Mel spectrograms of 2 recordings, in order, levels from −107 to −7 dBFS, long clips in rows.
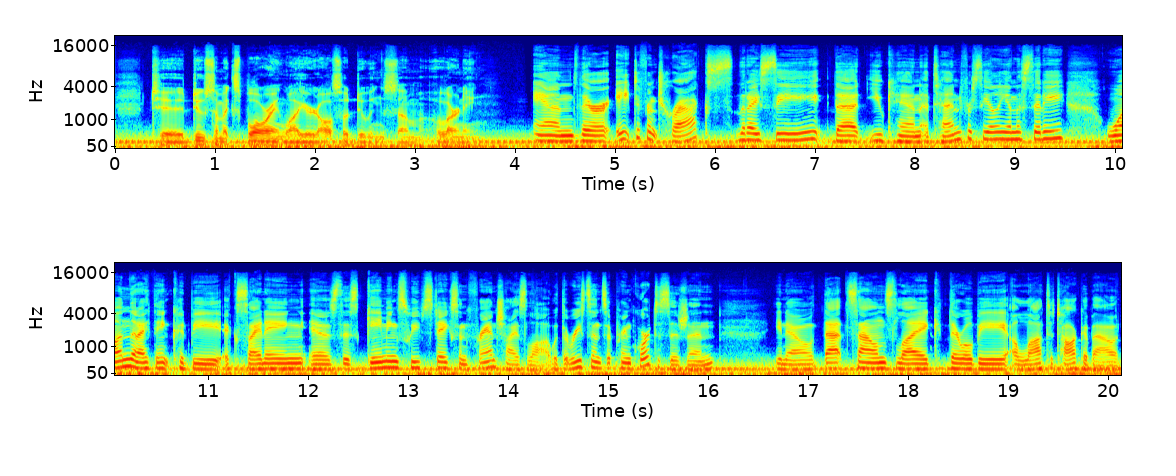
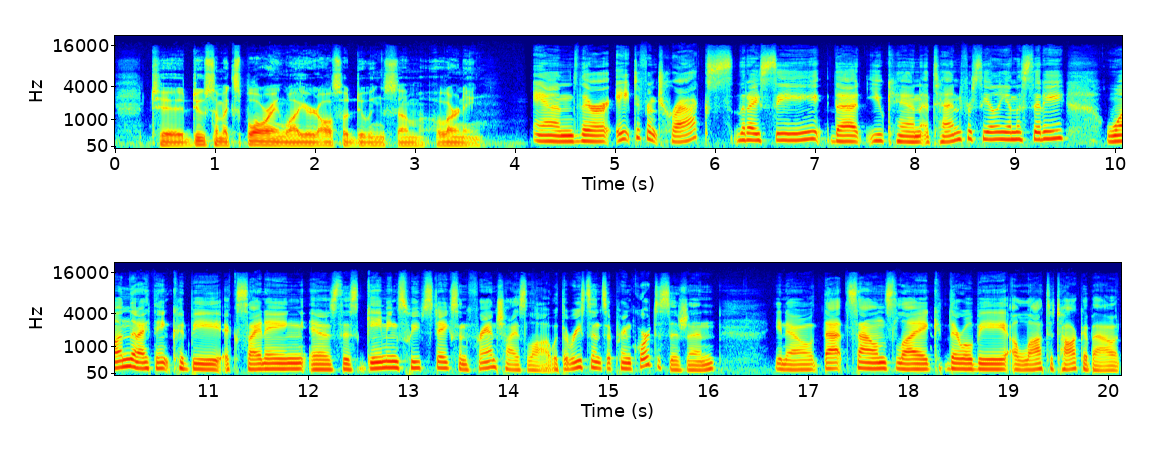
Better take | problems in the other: second | low rumble; noticeable; throughout; 20 dB below the speech

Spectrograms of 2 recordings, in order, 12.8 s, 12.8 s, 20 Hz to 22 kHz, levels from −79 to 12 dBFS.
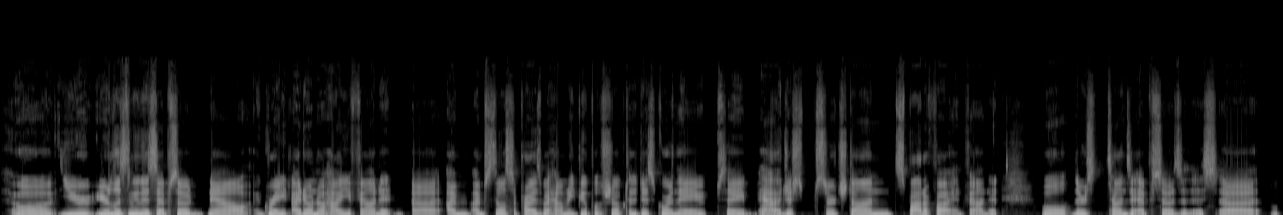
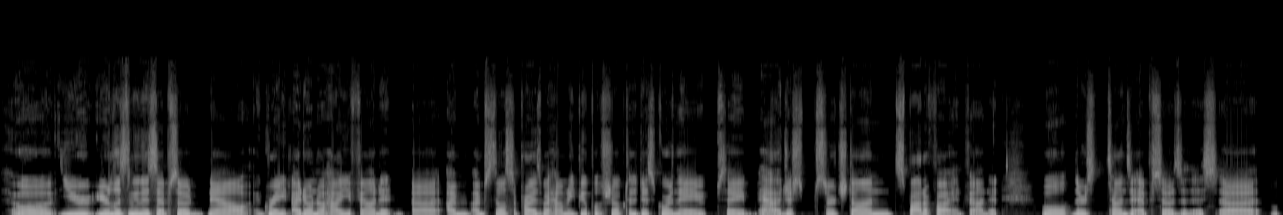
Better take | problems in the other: neither | none

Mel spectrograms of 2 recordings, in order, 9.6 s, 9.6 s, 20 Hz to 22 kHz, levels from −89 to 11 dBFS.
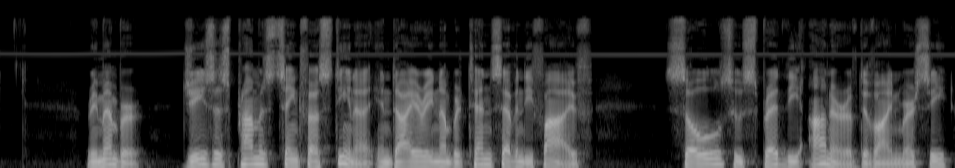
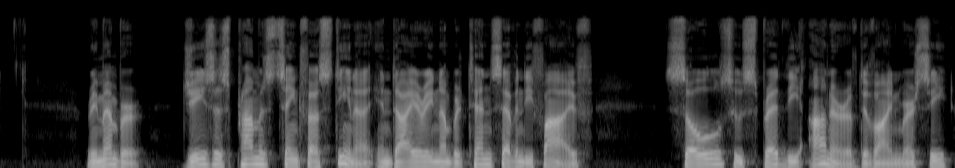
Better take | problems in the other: second | high-pitched whine; faint; throughout; 6 kHz, 35 dB below the speech

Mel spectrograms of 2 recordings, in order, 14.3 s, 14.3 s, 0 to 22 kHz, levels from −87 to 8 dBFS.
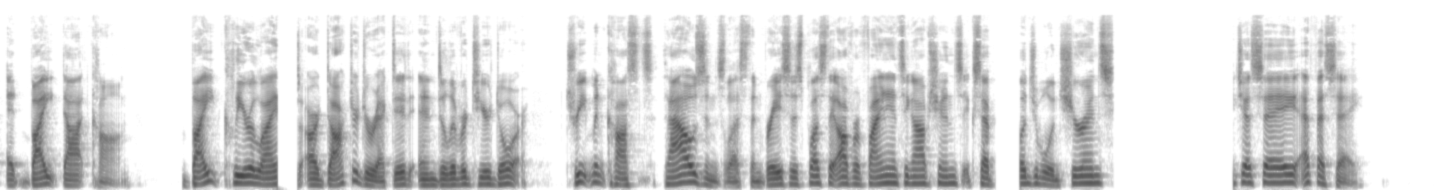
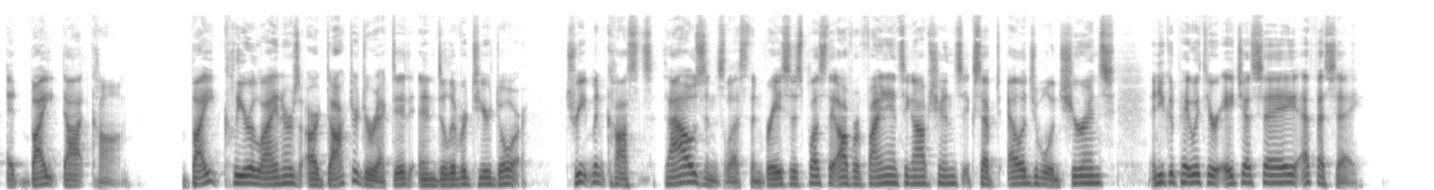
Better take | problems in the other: second | audio cutting out; at 3 s, at 10 s and at 11 s for 1 s

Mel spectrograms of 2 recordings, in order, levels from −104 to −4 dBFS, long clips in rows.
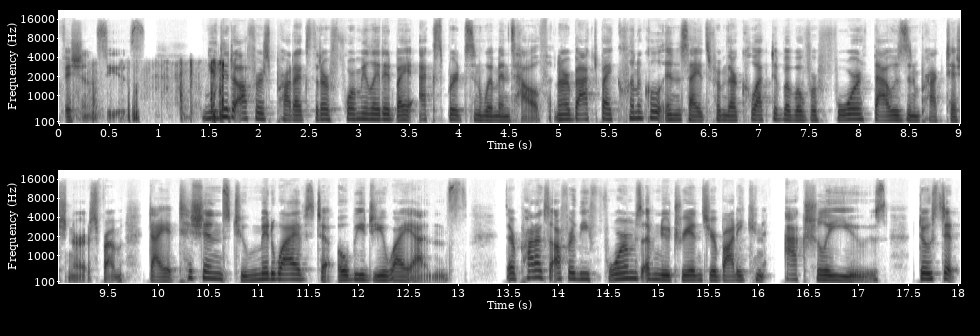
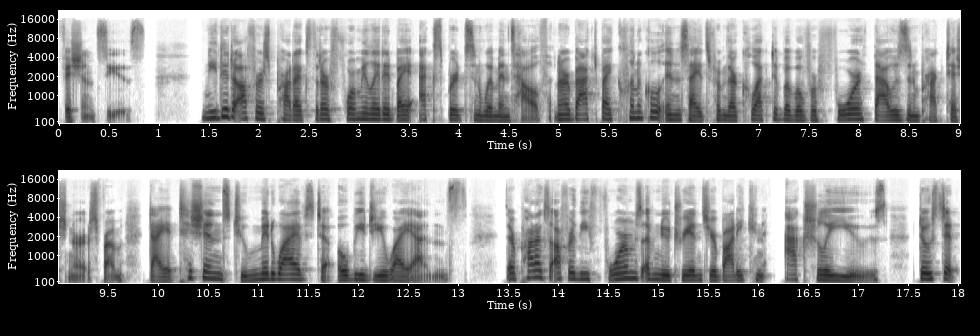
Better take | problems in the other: second | phone ringing; loud; until 1.5 s; peak 5 dB above the speech

